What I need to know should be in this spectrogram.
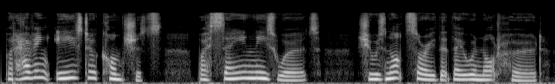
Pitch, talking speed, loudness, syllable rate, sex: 240 Hz, 195 wpm, -15 LUFS, 5.3 syllables/s, female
